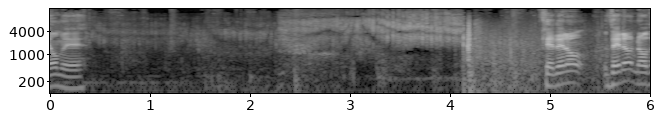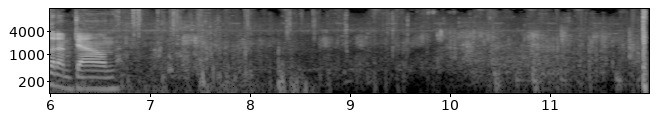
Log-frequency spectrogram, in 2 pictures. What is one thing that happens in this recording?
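Footsteps thud on wooden boards and stony ground.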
